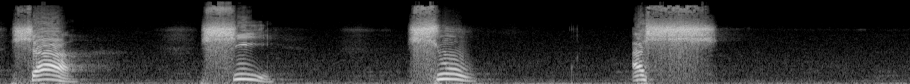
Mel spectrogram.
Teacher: Huruf sya di lidah bagian tengah pada posisi langit-langit bagian atas. Dia sama letaknya dengan huruf jim dan huruf ya.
